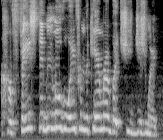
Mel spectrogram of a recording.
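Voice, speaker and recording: A woman's voice: high-pitched, lively intonation, moderate pace, slight background noise. A woman game streamer chatting casually as she reacts to a game.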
